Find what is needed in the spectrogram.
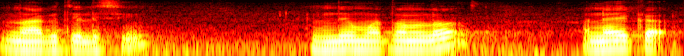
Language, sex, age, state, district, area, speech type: Telugu, male, 45-60, Andhra Pradesh, Alluri Sitarama Raju, rural, spontaneous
